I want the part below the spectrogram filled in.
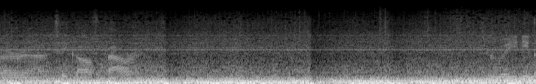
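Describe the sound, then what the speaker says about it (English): Boeing 737 engines in a flight simulator hold a steady, heavy roar while spooling up to takeoff thrust, loud and constant throughout with a faint tone riding on top. "The auto thrust is automatically setting our takeoff power"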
